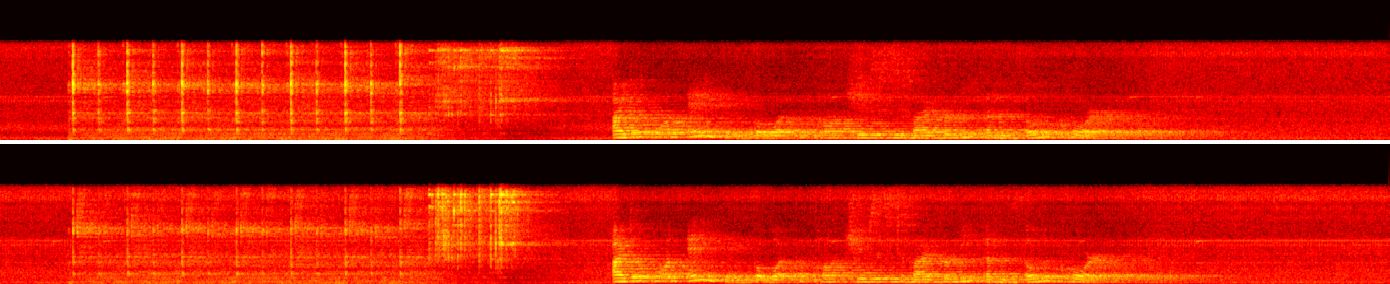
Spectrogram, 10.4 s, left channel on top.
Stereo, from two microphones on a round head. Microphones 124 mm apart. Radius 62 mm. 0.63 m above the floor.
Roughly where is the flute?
I don't hear a flute.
